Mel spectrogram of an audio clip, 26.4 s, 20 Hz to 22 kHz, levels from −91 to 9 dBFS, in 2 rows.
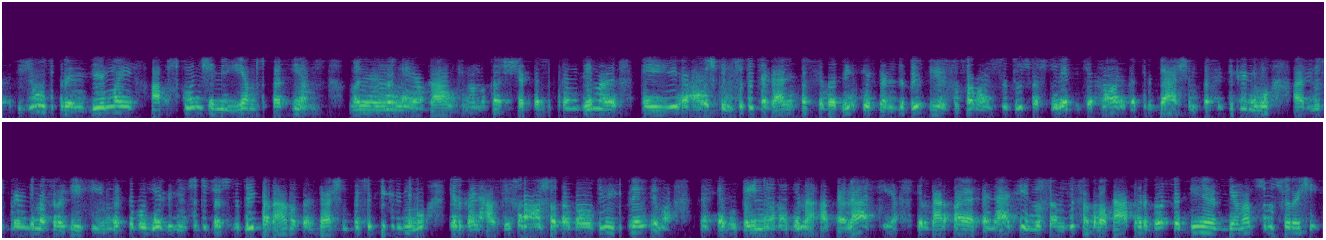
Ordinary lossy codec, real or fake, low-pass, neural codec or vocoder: Opus, 24 kbps; fake; 3.6 kHz; codec, 44.1 kHz, 1.7 kbps, Pupu-Codec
